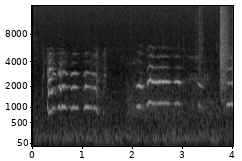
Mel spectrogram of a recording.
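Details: Domestic cat recorded indoors during the week of 16–22 October 2021: two short level meows near the start, then a longer drawn-out meow with a slight upward bend and a brief final mew, set against a low background hum.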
